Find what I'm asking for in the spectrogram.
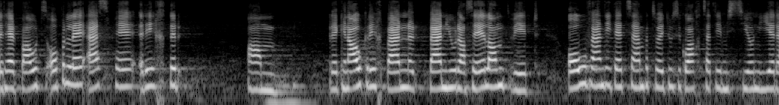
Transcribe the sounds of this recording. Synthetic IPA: d̥əɾhɛɾb̥ɑwt͡sɔbəɾleʔæspʰeːɾɪχt̪əɾ | ɑm | ɾɛɡjonɑːlkɾɪχt̚nb̥æɾnjuːɾɑseːlɑnd̪ʋɪːt | oʊfændid̪ɛt͡sæmbəɾt͡sʋœjtuːsiɡuɑχt͡sæd̥̪ɛmisioniəɾə

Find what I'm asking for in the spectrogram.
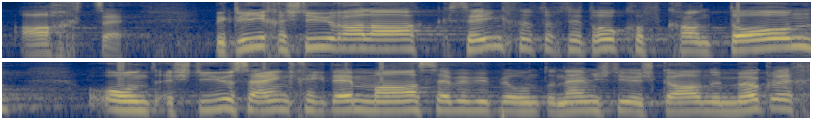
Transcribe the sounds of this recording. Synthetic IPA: ʔɑχt͡sɛ̰ | b̥ɪɡliːχəʃtyːʁɑːlaːɡsɪŋkχtnɑtʰyːlɪχdəd̥ʁʊkʰːʊfkʰɑntoːnʊndəʃtyːʁsɛŋkχɪɡdɛmːaːsɛbəvibiʊntəʁnɛmənsʃtyːɪʃɡ̥ɑːɐnømøɡlɪχ

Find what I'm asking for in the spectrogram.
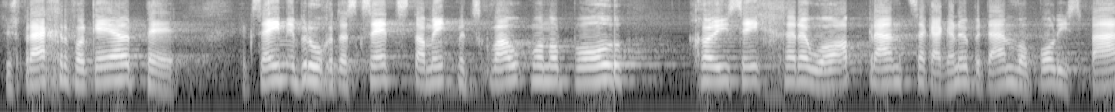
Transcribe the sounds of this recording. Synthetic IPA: d̥əʃpɾæχəɾfɔɡeːɛlpʰeː | ɛksɛɪtmɪɾbɾuːχədɑsksɛt͡sd̥ɑmɪtmət͡skʋɑltmonopoːl | χœʏsɪχəɾəuoɑpɡ̥ɾænt͡səɡæɡənʏbəɾd̥ɛmʋopɔlisb̥æː

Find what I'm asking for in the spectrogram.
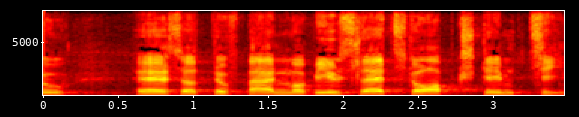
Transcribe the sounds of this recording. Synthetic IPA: u | ɛːsœt̪ufb̥ænmobiːlslɛt͡sd̥oɑp̚kʃtɪmtsiː

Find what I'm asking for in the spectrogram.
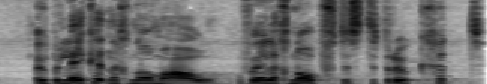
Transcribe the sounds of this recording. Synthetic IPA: ybərlɛɡətnəχnɔmaːwufʋɛləχnɔfdəsdədrʏkχət

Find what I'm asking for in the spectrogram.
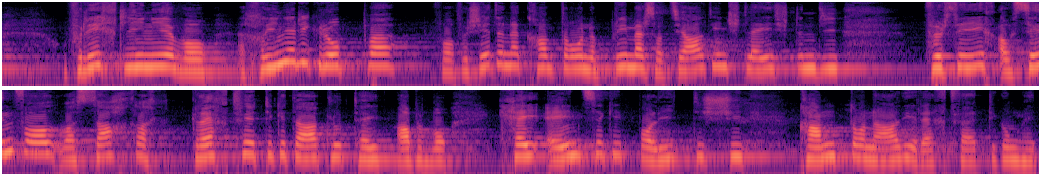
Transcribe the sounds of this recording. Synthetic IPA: ufrɪχtliːniəʋoəχliːnəɾiɡ̥ɾʊpəfɔfəɾʃɪdənəkʰɑntoːnəpɾimɛːɾsɔt͡sjɑːldiːnstlɛɪʃtəndi | fʏɾsɪːχɑ̰ʊsːɪnfɔlʋasːɑχləχkrɛχtfɛtɪɡədɑːkluːk̚thɛɪɑbəɾʋo | kʰɛɪʔɛɪnt͡sɪɡipʰɔlitiʃikʰɑntonɑːliɾɛχtfɛrtɪɡ̥ʊŋhɛt

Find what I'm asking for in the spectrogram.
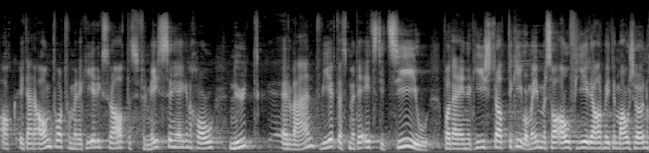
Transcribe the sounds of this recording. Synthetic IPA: ɪd̥ɛɾəʔɑntvɔrtfɔmɾɛɡ̥iəɾɪksrɑːt̚d̥ɑsfəɾmɪsəniɛɪɡəntlɪxoʊnyːt | ɛɾvæːntʋɪːtd̥ɑsməd̥ɛʔɪt͡sd̥it͡siːwfodɛɾəɛnɛɾɡiːʃtrɑt̪ɛɡiːʋoməɪmːəɾsoːʔɑwfiːəɾjɑːɾmɪdəɾmɑːlʃøːn

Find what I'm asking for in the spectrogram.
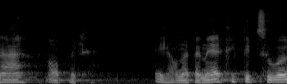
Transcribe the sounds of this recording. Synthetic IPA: æːɑb̥əɾ | ɪhɑnəbəmɛɾkɪɡ̚d̥ət͡suːə

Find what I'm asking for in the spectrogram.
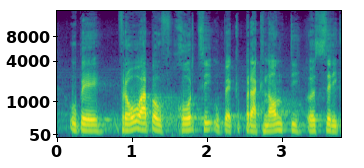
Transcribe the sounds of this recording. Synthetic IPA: ubɪfɾoːæb̥əufχʊɾt͡siʔubpɾɛɡ̥nɑntiʔœsəɾiɡ

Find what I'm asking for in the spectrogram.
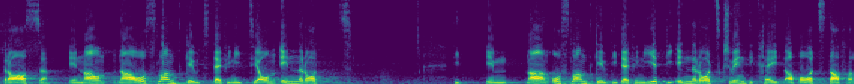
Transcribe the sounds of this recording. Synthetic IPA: tɾɑːsəɪnɑːəʊslɑnt̪ɡɪltd̥ɛfinit͡sjoːnɪnəɾ | ɪmnɑːəʔʊslɑntɡɪlt̚d̥id̥ɛfiniətiʔɪnːəɾɔːɾt͡skʃʋɪndikʰχɛɪtɑb̥oːtt͡st̪ɑfə

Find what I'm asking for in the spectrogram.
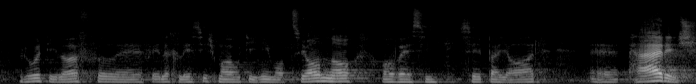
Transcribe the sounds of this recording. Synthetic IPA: ɾuətilœfəl̩ɛːfɪləχlɪsɪʃmɑwd̥inimɔt͡sjoːnːooʋɛsi | sɪb̥əjɑːɾ | ɛhæːɾɪʃ

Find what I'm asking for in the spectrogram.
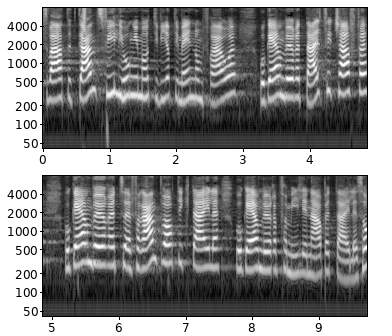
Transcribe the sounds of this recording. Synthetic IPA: svaʁtətɡ̥ant͡sfiːljʊŋimotiviːɐtimɛnːəʊntfʁaʊə | voɡɛʁnvøːʁətːaɪlt͡sitʃafə | voɡɛʁnvøːʁətfəʁantvɔʁtiɡtaɪlə | voɡɛʁnvøːʁətfamiljənaɐbətʰːaɪləso

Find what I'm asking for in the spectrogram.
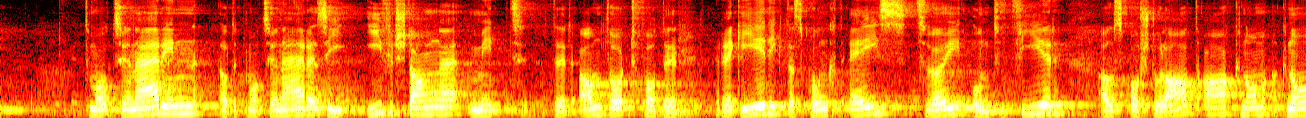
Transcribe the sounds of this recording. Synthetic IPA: tmɔt͡sjonæːɾɪnɔd̥ətmɔt͡sjɔnæːɾəsiiːfəɾʃtɑŋəmɪt | d̥əɾɑntvɔrtfɔdəɾː | ɛɡiəɾɪɡd̥ɑspʰʊŋktɛɪst͡svœʏʊntfiəɾ | ʔɑ̰lspɔʃtulɑːtɑːknoː

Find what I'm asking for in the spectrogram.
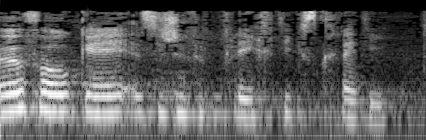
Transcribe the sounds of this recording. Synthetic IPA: øːfɔʊɡ̥eːəsɪʃəfəɾpflɪχtɪkskʰrɛd̥it

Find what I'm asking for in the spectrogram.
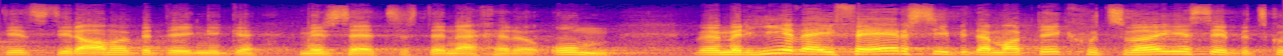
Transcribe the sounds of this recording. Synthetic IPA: tjɪt͡sd̥iɾɑːməbedɪŋːiɡə | mɪːɾsɛt͡səsd̥ɛnæχəɾəʔʊm | ʋɛmɪɾɦiəʋɛɪfɛːɾsiːbɪdæmɑrtɪkχl̩t͡svʋœjəsɪbət͡sk

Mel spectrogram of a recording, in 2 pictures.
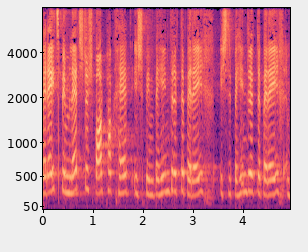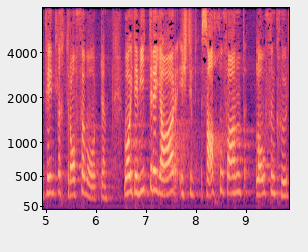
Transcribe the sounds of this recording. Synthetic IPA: b̥ɛɾɛɪt͡sb̥ɪmlɛt͡stəʃpɑːɾpʰɑkʰɛːtɪʃbɪmbɛɦɪndəɾətəbɾɪɪʃd̥əɾb̥ɛɦɪndəɾətəbɛɾɛɪχɛmpfɪntləχt̪ɾɔfəʋɔːɾd̥ə | ʋoɪdɛvitəɾəjɑːɾɪʃd̥əɾsɑχuːfʋɑndlɔʊfən̩t̚kʰχø

